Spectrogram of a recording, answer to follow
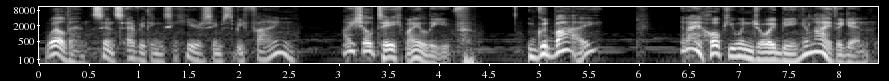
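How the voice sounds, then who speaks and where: A man playing a chatty low-voiced grim reaper. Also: huge pitch swings, normal speed, gravelly, a little mellow, faint music behind, heavily acted. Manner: chatty, bantering and a bit awkward. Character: friendly, flustered male grim reaper supervisor. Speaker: voice actor. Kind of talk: audio roleplay acting.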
